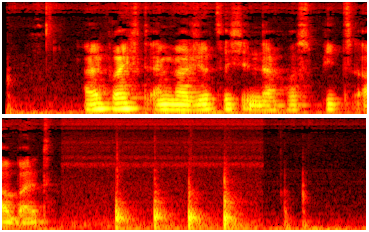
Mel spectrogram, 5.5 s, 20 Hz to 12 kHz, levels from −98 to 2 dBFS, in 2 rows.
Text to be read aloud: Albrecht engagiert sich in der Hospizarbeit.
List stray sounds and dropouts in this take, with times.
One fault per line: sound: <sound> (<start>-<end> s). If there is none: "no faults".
sound: thud (3.6-4.7 s)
